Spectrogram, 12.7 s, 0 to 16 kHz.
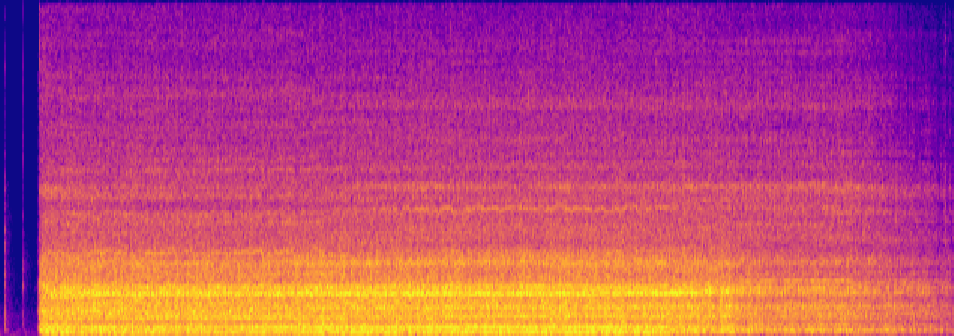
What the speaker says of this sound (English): If you were to grind 50 grams of coffee, like I'm about to do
